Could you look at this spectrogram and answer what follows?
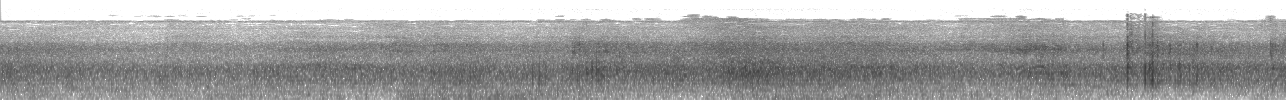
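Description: Rushing air on a helmet-mounted camera microphone and skate blades scraping the ice while the wearer skates during an ice hockey game. Two sharp clacks come close together near the end.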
